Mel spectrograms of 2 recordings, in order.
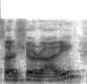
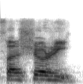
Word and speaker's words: certiorari: in the Latin phrase, it is pronounced as certiorari. Okay, so even if you are pronouncing it certiorari, it is not wrong. Okay, certiorari or certiorari, whatever, we certify here, it is just opposite of prohibition.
